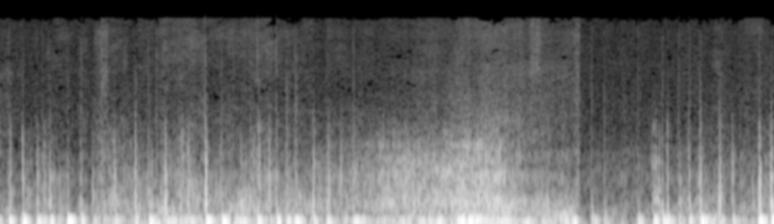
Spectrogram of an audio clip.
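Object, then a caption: Cloth-bound hardcover book. Fingernails tap and scratch the cover of an old green cloth-bound hardcover book held in front of the microphone. Rapid, dull, low taps sit over a steady low hum, with a denser stretch of soft scratching in the middle before the crisp tapping returns.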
